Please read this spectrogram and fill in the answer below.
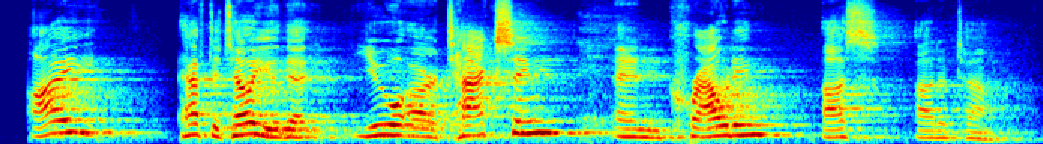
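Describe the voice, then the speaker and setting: A man speaks very slowly at a high pitch, with lively intonation and long, frequent pauses. Room echo is audible in the recording. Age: 60s. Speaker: resident speaking at town meeting. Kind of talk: public comment at town meeting. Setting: town meeting hall.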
